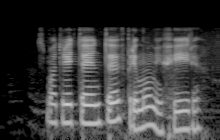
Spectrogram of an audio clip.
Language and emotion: Russian, sad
